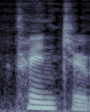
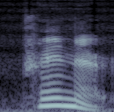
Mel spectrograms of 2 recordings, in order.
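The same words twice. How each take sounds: First: The T sound after N is pronounced. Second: The T sound after N is dropped.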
